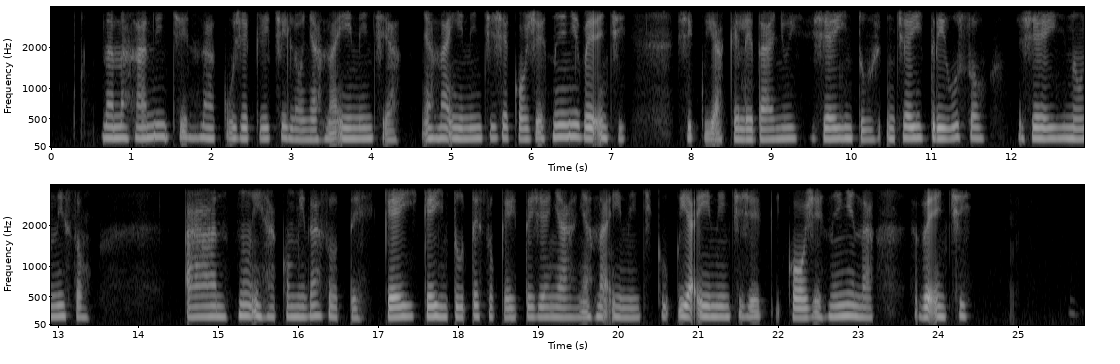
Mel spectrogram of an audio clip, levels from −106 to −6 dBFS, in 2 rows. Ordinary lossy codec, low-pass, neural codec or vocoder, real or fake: none; 3.6 kHz; vocoder, 44.1 kHz, 128 mel bands every 256 samples, BigVGAN v2; fake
